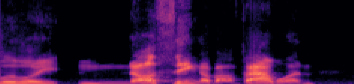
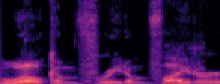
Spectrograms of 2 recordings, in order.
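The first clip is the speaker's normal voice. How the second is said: heroic robot leader voice, much lower pitch; 7 semitones lower, 6 dB quieter than usual. Imagining a ride voiced by Peter Cullen, doing the Optimus Prime voice. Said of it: "that is the voice of Optimus Prime".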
